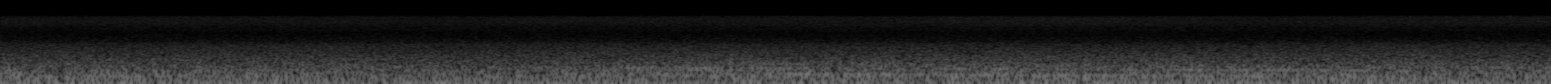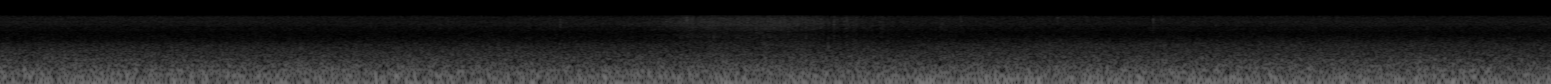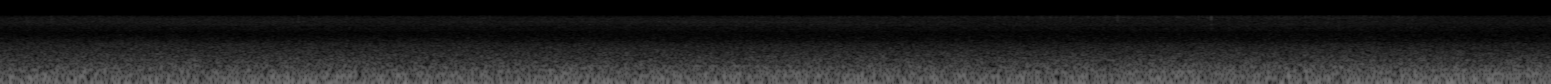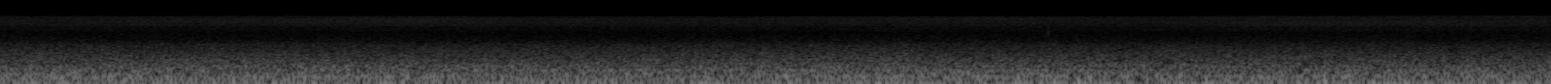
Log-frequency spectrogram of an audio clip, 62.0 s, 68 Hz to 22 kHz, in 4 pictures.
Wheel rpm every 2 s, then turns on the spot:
0, 0, 0, 0, 0, 0, 0, 0, 0, 0, 0, 0, 0, 0, 0, 0, 0, 0, 0, 0, 0, 0, 0, 0, 0, 0, 0, 0, 0, 0, 0.
none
